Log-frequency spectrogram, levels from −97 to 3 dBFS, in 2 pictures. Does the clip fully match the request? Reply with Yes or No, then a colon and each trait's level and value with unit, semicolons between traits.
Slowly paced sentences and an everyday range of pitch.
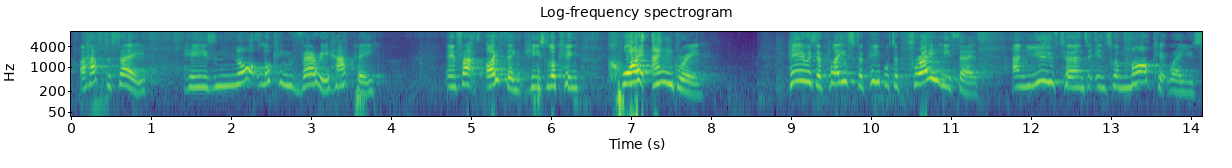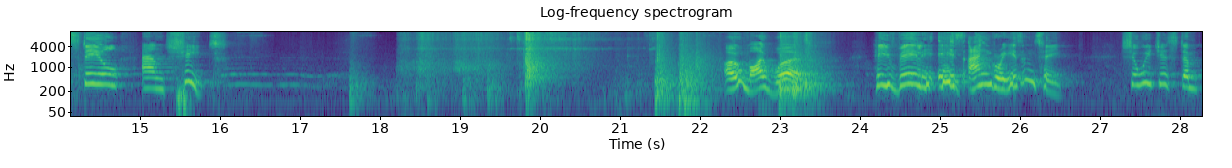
Yes: slow, 110 wpm; average, 3.9 semitones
